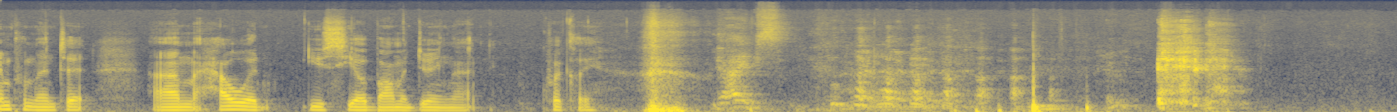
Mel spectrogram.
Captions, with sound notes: how would you see Obama doing that, quickly? - Yikes! (laughter)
